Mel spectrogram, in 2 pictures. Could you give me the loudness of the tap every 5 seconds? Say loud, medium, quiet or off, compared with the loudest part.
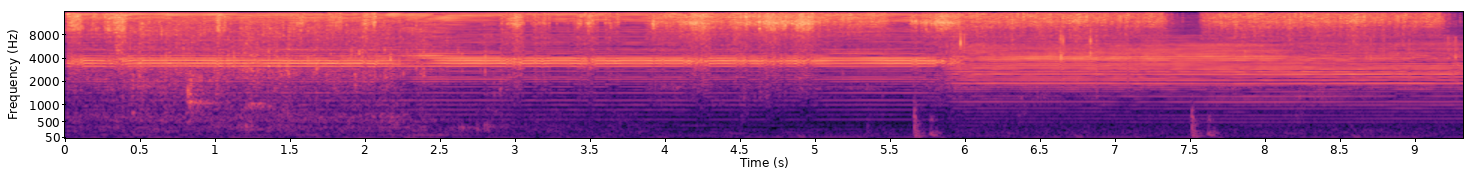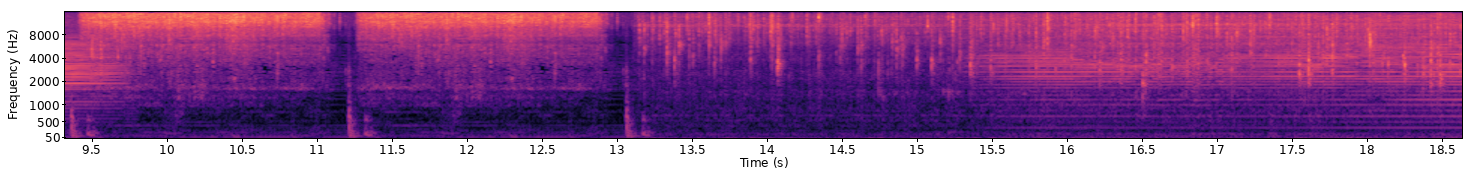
loud, medium, medium, medium.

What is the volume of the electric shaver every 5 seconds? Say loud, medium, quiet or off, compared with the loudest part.
loud, loud, off, medium.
